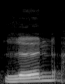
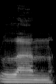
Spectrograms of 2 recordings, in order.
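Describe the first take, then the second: First: The vowel is a long 'er' sound. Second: The vowel is a short open 'a' sound.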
